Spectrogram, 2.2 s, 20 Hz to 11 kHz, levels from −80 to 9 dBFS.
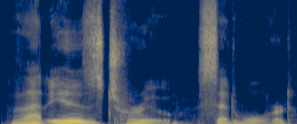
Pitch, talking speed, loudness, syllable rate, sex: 120 Hz, 135 wpm, -16 LUFS, 2.5 syllables/s, male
